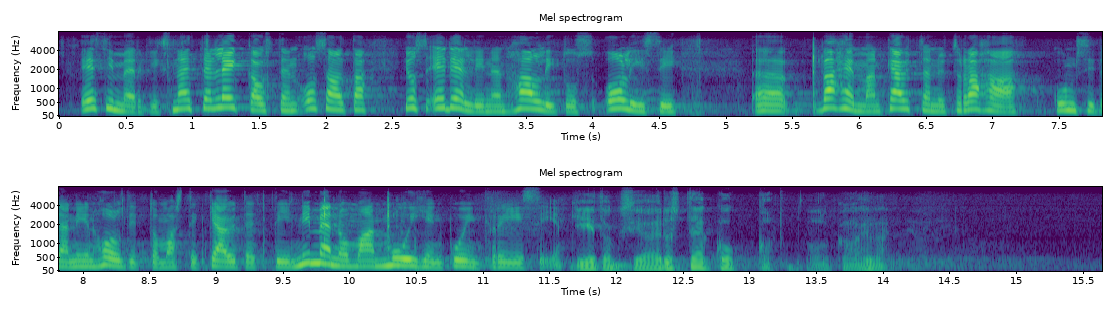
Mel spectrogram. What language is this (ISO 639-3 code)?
fin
